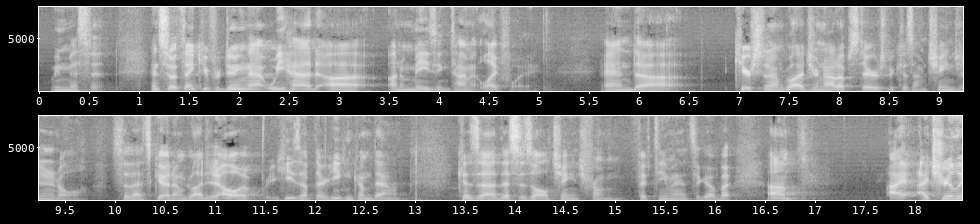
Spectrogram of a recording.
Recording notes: Live from The Summit Church in Dover, OH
